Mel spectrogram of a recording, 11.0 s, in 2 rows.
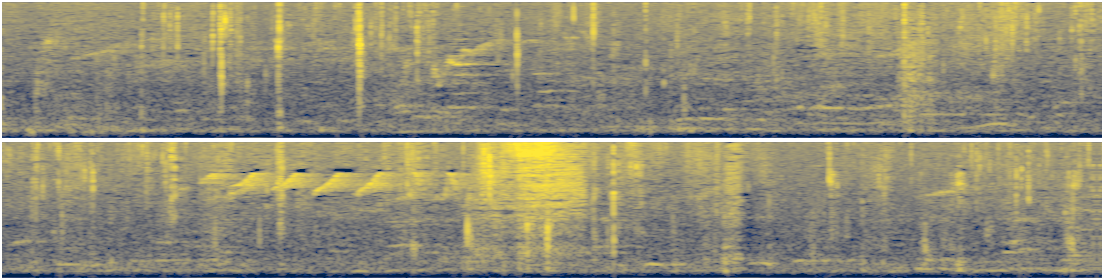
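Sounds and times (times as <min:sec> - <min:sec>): small bird chirping: 0:00.2 - 0:03.1, 0:05.9 - 0:08.2.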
